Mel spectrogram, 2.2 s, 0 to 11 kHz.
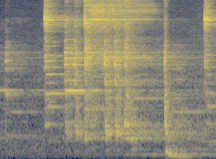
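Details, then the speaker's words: Sakura AB735 integrated amplifier playing music from a phone: clean on one side but rough, crackly and broken up on the other, so one output channel is faulty. "Kung maririnig niyo halo yung tunog na maganda and then alam mo merong tunog na basag."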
